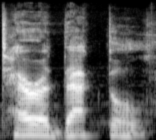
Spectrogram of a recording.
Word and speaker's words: pterodactyl: the p is silent the p is silent he not the pterodactyl oh oh my god i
